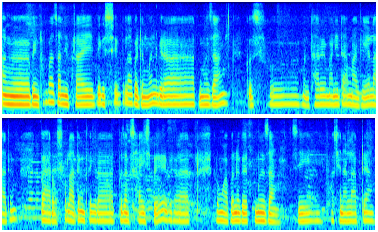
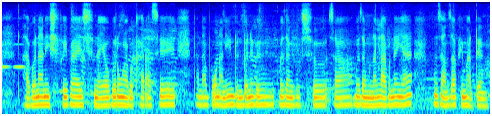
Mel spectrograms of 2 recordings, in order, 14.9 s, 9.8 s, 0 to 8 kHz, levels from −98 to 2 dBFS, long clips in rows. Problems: none marked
